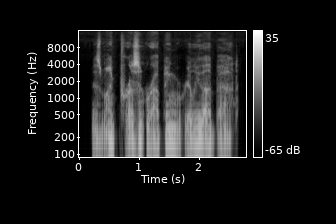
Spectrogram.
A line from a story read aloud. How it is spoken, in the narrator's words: he can ask me in a quiet grumble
